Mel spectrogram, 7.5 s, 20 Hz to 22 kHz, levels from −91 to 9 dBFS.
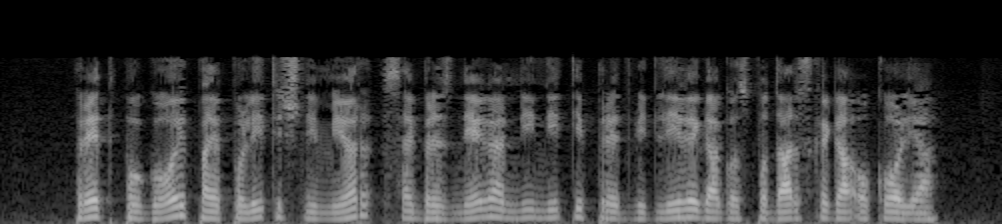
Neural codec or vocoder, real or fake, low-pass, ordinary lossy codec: codec, 44.1 kHz, 7.8 kbps, DAC; fake; 19.8 kHz; AAC, 24 kbps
